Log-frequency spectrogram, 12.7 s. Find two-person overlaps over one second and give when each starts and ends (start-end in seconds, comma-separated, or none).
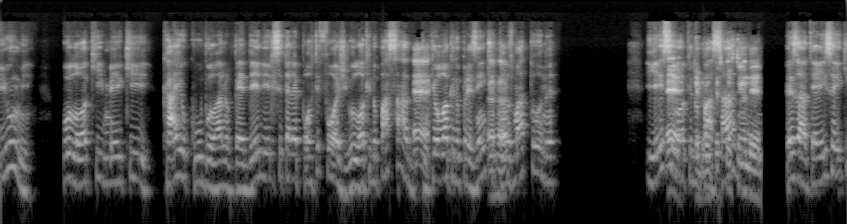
10.0-11.3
